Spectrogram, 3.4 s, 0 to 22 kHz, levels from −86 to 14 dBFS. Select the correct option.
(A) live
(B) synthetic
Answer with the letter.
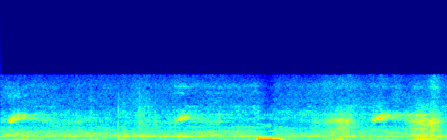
B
